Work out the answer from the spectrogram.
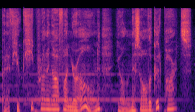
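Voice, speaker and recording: A man voicing a suave, teasing young knight in a video game, smooth and coaxing, over music. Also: mid-range voice, big pitch swings, normal speed, natural voice. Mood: playful, coaxing. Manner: playful, coaxing. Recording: music behind the voice.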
